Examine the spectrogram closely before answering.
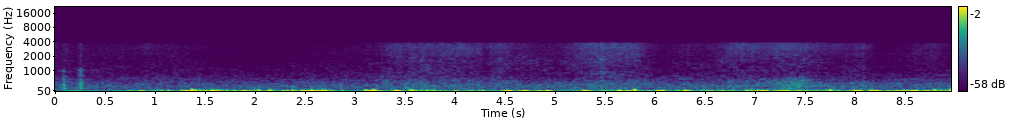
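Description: Wind blusters against the microphone outdoors.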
